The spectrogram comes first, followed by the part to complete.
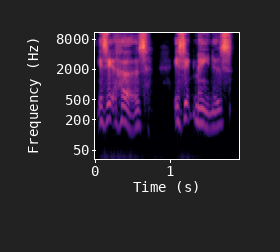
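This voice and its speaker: A woman's voice: deep voice, moderate pace, slightly rough, no echo, studio quality. A woman voicing a nervous male cafe owner under police questioning, speaking defensively with a tremor in his voice. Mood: guarded. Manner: defensive, voice trembling.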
